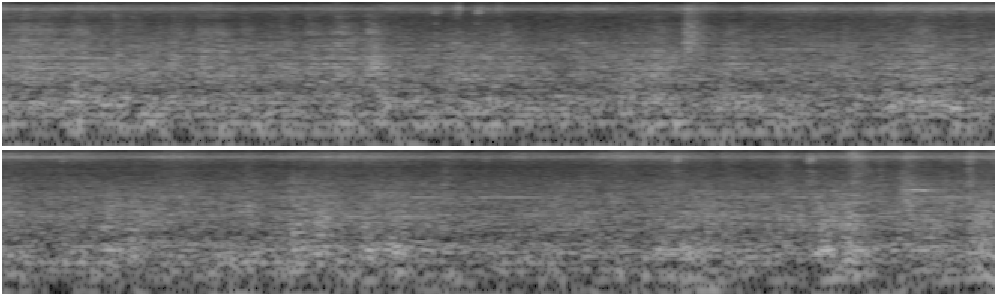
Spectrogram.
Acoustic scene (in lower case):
subway train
